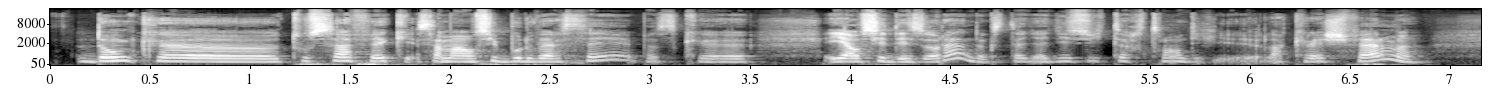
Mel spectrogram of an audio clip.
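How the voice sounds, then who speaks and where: A woman talks at a fairly quick pace and a medium pitch, with ordinary pitch variation and big swings in loudness. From former Czechoslovakia. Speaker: actress and film director. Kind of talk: interview answer. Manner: energetic, passionate.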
